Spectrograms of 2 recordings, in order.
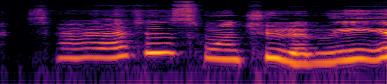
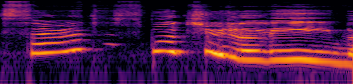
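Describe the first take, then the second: First: High-pitched wish to be rid of someone; pleading complaint. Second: Very high, whiny silent plea; desperate inner plea. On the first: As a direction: plead inwardly in a higher voice. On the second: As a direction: beg in a squeaky, much higher voice. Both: Retold or imitated. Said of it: "In my head, I'm like".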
